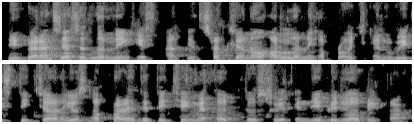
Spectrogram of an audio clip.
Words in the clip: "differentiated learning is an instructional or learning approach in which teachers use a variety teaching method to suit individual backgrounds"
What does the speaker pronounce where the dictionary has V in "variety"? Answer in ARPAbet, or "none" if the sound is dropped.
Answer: P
